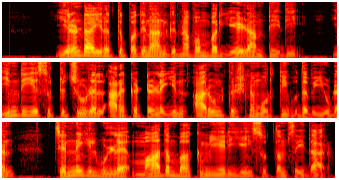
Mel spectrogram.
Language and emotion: Tamil, neutral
